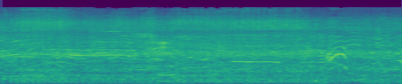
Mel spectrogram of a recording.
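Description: Crowd chatter: many voices, children's among them, calling and talking over one another, above the steady low running of a vehicle.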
